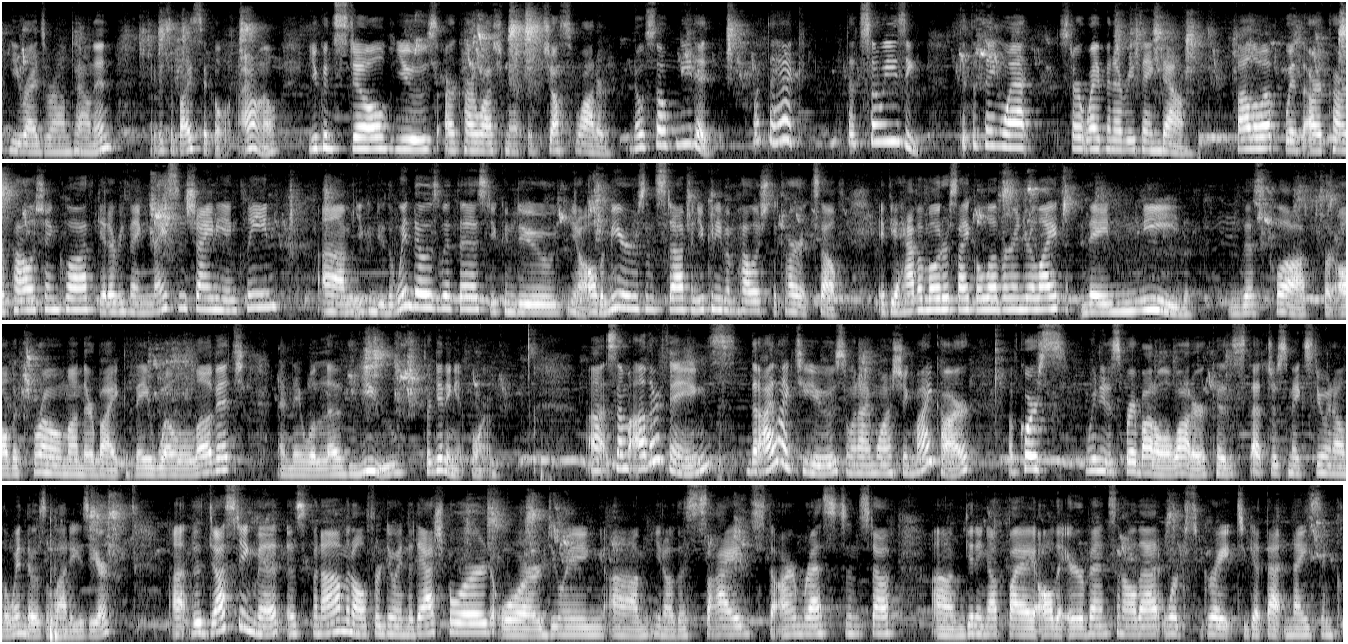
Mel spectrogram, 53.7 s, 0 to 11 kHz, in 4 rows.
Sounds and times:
Speech: 0.0s - 31.9s, 32.7s - 53.7s.

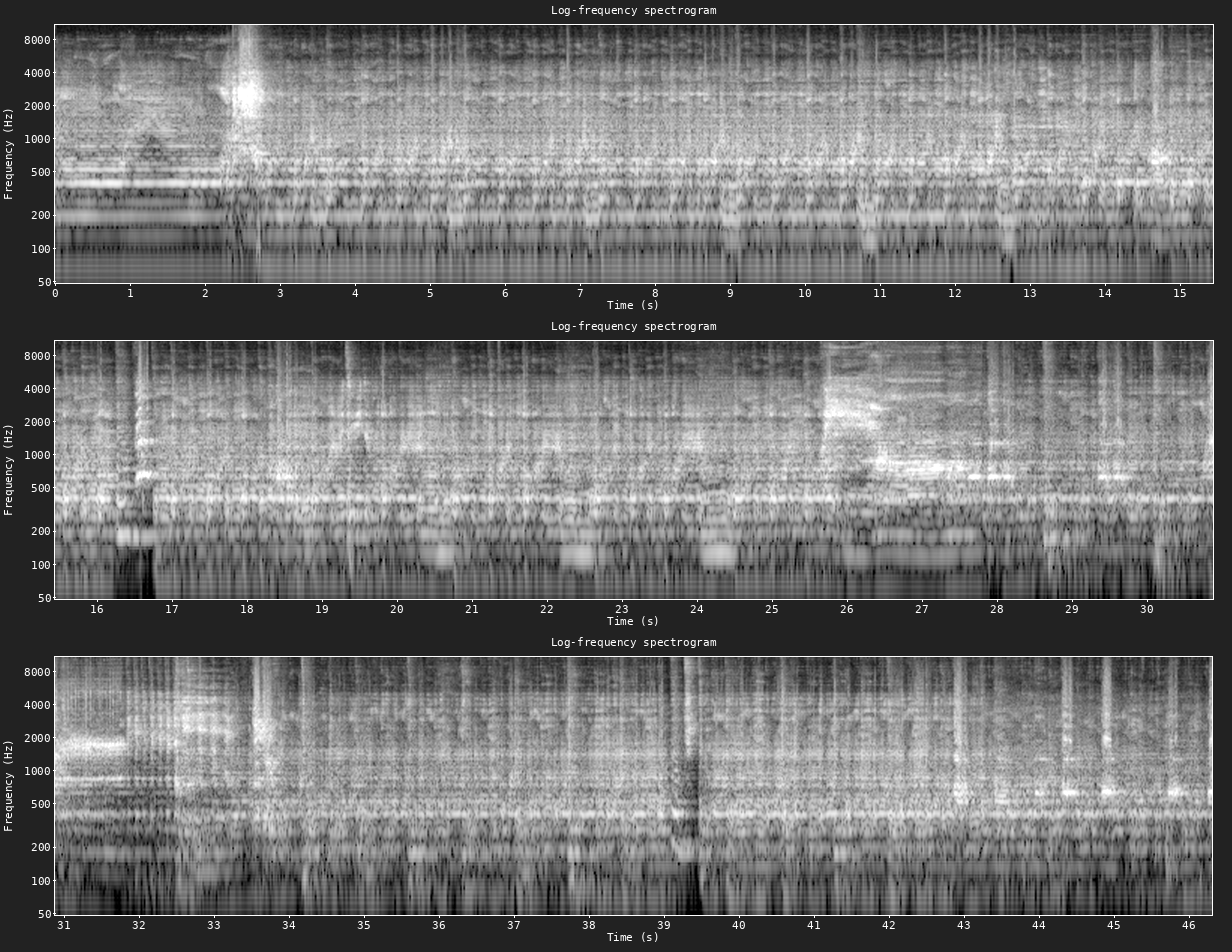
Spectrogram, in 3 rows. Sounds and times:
Didgeridoo: 0.0s - 46.3s.

